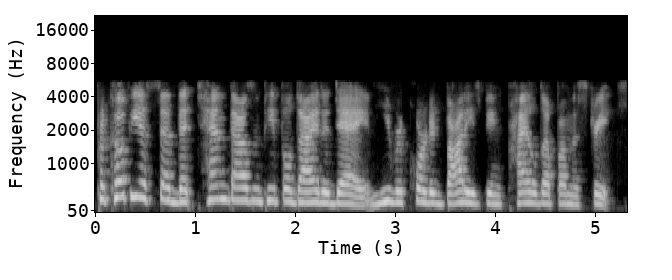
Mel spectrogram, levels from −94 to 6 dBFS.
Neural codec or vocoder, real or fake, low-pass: none; real; 5.4 kHz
